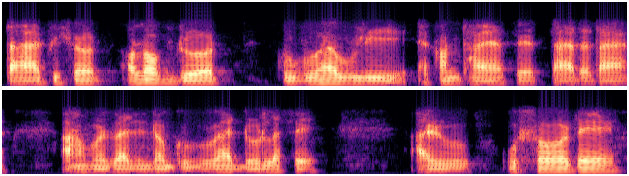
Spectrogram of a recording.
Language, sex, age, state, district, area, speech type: Assamese, male, 60+, Assam, Dhemaji, rural, conversation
